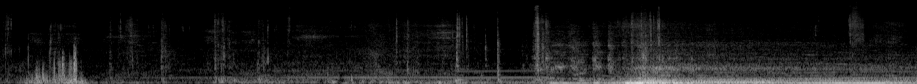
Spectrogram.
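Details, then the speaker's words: Vehicle at auction yard, 57,921 miles, dead battery started with a jump pack: starter churns briefly, then the engine catches and settles into a steady, smooth low idle; ABS and tire pressure lights on; healthy start. "Started right up. Looks like we got an ABS light on and a tire pressure light. Engine is smooth."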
